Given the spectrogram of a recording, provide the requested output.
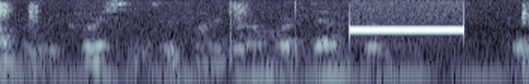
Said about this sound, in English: Please leave a message after the beep.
